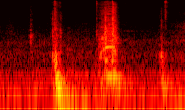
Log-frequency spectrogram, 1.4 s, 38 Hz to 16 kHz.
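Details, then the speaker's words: Volvo V50 2.0D non-starter, code C326, immobiliser sync lost after starting attempt on low battery: key in, three short clean motor whirrs in quiet cabin as steering lock releases; normal steering lock operation. "So you put the key in, so he unlocks the steering, absolutely fine."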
